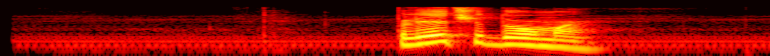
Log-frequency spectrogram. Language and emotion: Russian, neutral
